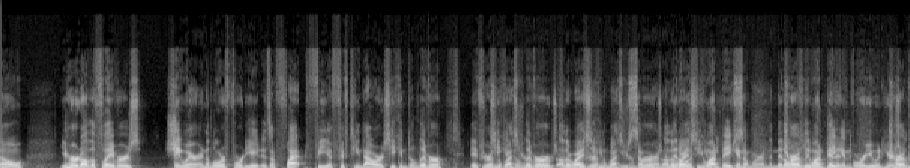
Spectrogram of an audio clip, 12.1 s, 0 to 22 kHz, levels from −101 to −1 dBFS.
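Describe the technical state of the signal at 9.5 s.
At 9.5 s the audio carries a doubled audio track, running from 6.52 s, just after "can deliver if you're", to the end. A second full-band copy trails by about one and a half seconds at roughly equal level, likely from a slower parallel capture path. It sounds like two overlapping streams with no reverb tail. On a spectrogram the same patterns repeat, shifted in time. The waveform starts abruptly denser at 6.52 s.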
